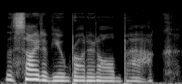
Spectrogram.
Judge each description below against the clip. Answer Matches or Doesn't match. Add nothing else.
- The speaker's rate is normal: Doesn't match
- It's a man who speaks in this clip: Doesn't match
